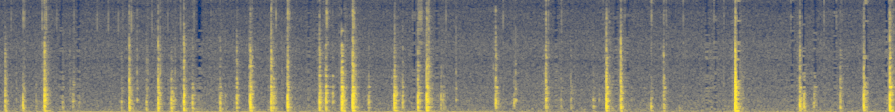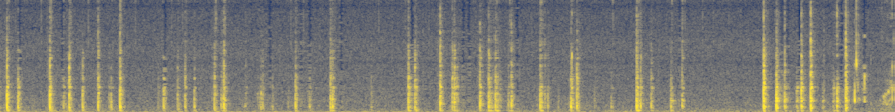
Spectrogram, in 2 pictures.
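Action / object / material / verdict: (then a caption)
tap / clear plastic lid of a watercolor paint set / plastic / none. Long fingernails tap and scratch the clear plastic lid of an opened watercolor paint set while it is held up. The result is a quiet, irregular run of short, dry, clicky taps, each dying away almost at once. Light bright scratching fills the gaps, with very little low end.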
